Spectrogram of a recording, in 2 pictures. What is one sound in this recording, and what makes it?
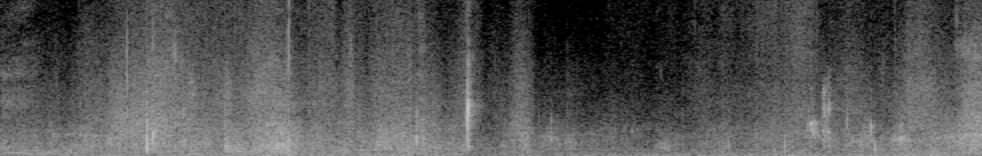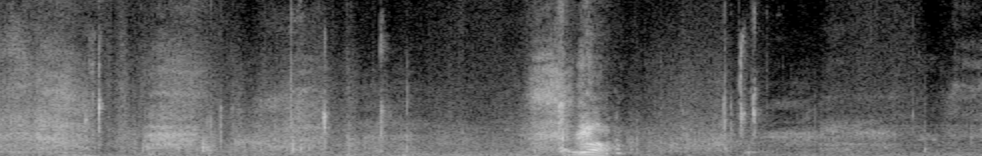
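A man and a woman kiss with soft, wet smacking sounds.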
